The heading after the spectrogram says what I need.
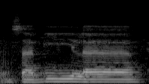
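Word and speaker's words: ٱلسَّبِيلَا۠: Jika dibaca dengan wakaf, ' la' dibaca panjang: sabila. Namun jika dibaca dengan wasl, 'la' dibaca pendek.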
